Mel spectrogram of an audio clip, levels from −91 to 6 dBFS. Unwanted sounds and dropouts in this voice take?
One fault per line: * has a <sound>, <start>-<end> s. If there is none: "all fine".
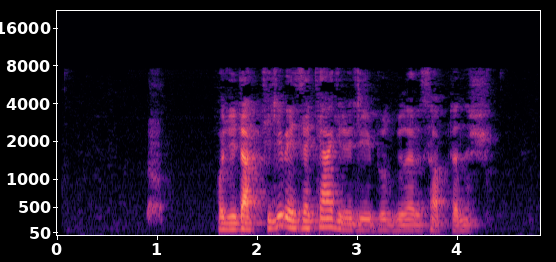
* has a bark, 0.9-1.2 s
